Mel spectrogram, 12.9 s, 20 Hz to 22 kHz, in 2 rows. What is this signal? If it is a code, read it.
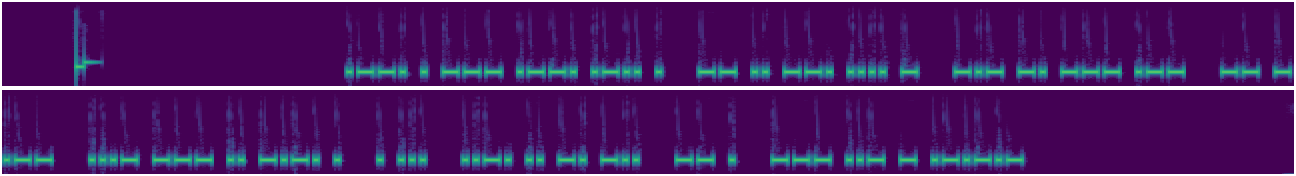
Morse code, heard as a keyed tone, about 41 wpm, 700 Hz. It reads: PEOPLE MIGHT KNOW MY VOICE ES FIND ME OUT.
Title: Sentences from Top 500 Words and Abbreviations 45wpm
